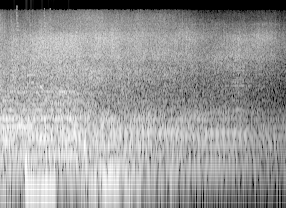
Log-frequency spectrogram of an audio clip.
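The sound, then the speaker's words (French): Ocean waves wash steadily around a ship, a loud, continuous surging hiss over a low rumbling tone, slowly easing off toward the end. “Cependant, parfois, après le fracas d'une tempête, un navire se retrouve perdu dans l'océan.”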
